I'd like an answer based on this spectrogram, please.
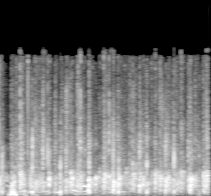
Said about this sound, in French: S'il vous plaît, on applaudit.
